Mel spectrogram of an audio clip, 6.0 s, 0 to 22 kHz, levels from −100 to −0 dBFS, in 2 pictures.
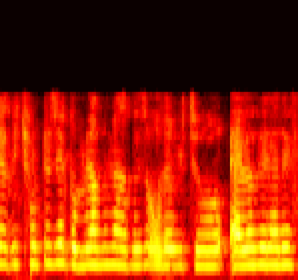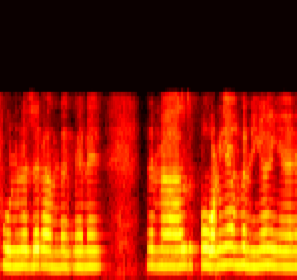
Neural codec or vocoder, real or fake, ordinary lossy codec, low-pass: codec, 44.1 kHz, 2.6 kbps, SNAC; fake; none; 5.4 kHz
